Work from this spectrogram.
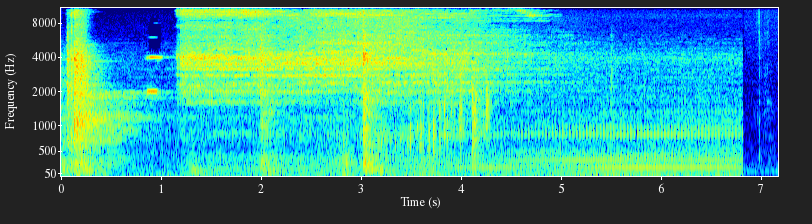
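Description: Thermoforming machine vacuum forming a heated sheet of 030 polycarbonate around a tool, a steady mechanical hiss and whir with ratcheting clicks and knocks, close and continuous, then cutting off abruptly near the end.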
